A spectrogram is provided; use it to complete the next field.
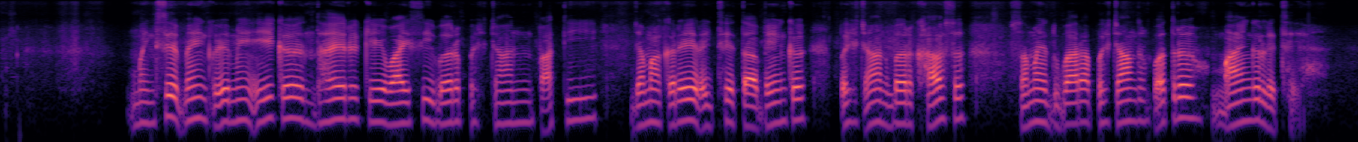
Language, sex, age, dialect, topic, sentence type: Chhattisgarhi, male, 31-35, Northern/Bhandar, banking, statement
